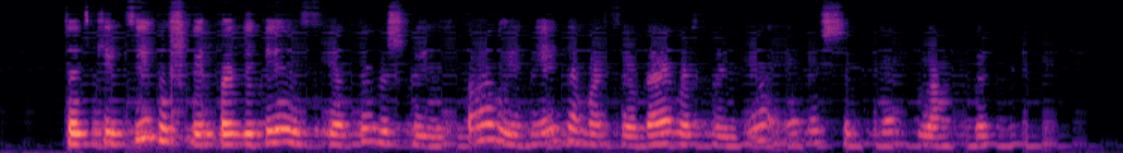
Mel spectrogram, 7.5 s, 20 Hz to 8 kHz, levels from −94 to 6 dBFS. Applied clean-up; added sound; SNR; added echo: neural mask model DeepFilterNet 3.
